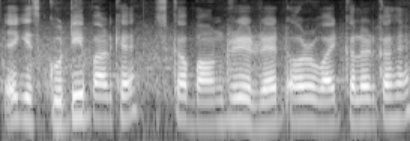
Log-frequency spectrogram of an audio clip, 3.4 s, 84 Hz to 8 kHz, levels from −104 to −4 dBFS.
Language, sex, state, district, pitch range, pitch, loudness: Hindi, male, Arunachal Pradesh, Lower Dibang Valley, 155-180 Hz, 165 Hz, -14 LUFS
